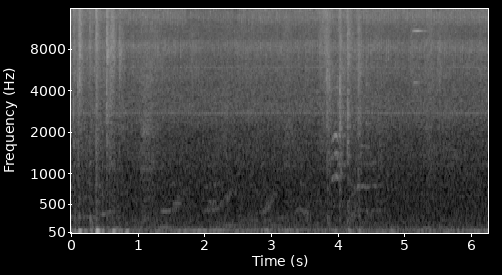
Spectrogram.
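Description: Near silence: quiet room tone, with a few soft bumps and rustles in the first second.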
